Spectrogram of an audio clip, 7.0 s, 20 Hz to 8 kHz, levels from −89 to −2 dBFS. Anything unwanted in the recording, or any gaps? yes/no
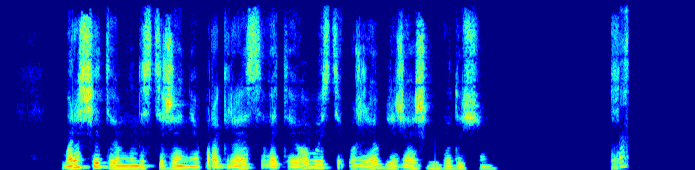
yes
